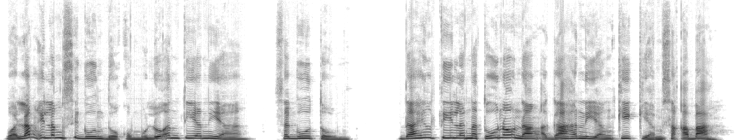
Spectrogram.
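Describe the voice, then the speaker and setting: A woman's voice: on the high side, big pitch swings, moderate pace, dry recording, clean studio sound. A woman narrating a scripted comic audiobook story.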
